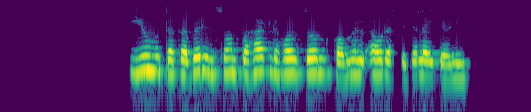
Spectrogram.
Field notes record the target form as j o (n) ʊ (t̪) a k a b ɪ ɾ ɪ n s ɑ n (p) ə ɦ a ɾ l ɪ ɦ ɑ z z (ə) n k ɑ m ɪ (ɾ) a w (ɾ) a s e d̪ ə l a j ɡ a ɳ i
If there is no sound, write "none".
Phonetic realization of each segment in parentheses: m, t̪, p, ɑ, l, ɾ

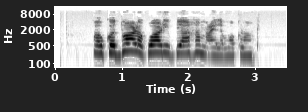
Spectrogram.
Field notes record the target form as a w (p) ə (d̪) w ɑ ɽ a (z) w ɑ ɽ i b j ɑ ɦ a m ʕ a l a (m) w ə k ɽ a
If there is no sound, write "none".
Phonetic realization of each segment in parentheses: k, d̪, ɣ, m

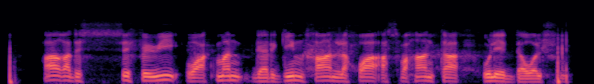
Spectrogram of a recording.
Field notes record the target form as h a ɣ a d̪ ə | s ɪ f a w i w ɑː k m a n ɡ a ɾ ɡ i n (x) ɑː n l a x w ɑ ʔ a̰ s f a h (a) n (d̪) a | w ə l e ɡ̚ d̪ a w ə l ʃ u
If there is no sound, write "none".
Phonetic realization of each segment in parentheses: x, ɑ, t̪

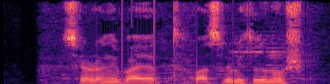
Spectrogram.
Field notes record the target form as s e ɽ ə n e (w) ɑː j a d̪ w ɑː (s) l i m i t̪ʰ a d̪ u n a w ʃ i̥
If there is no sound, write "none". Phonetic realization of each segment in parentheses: b, s

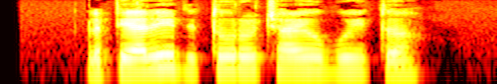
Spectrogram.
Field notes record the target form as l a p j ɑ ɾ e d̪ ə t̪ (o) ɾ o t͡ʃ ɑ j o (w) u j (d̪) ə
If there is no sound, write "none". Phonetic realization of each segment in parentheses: o, b, t̪

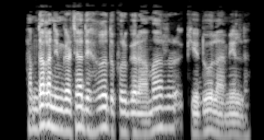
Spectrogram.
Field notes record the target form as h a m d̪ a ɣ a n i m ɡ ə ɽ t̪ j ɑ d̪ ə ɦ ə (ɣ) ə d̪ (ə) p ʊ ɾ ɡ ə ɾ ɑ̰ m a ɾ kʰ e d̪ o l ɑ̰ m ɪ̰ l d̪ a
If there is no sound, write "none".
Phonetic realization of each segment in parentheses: ɣ, ə

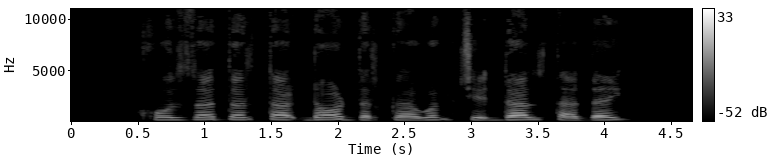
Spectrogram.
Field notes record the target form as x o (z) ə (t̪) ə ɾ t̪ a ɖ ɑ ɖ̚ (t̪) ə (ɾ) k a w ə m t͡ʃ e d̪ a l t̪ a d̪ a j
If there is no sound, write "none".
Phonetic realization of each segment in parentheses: z, d̪, d̪, ɾ

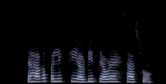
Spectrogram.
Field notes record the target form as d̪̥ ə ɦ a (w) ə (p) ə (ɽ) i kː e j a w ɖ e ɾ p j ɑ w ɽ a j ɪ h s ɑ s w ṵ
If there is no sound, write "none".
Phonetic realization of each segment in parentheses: ɣ, p, l

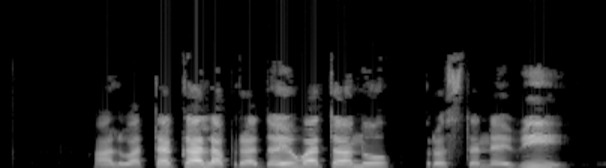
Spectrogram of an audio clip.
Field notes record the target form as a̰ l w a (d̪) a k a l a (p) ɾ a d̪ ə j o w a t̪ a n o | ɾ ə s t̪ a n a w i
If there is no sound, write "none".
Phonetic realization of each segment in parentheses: t̪, p

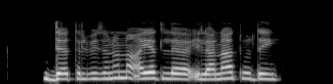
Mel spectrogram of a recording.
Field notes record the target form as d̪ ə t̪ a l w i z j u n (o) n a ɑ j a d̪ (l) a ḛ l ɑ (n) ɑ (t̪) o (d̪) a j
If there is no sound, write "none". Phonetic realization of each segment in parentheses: u, l, n, t̪, d̪

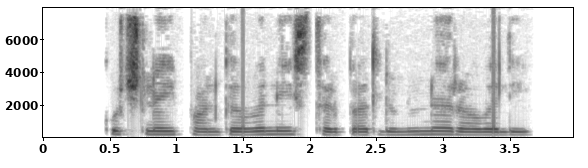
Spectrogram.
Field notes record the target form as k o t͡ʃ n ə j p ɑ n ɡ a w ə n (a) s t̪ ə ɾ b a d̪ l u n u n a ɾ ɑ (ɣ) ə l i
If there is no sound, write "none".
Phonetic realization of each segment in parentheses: e, w

